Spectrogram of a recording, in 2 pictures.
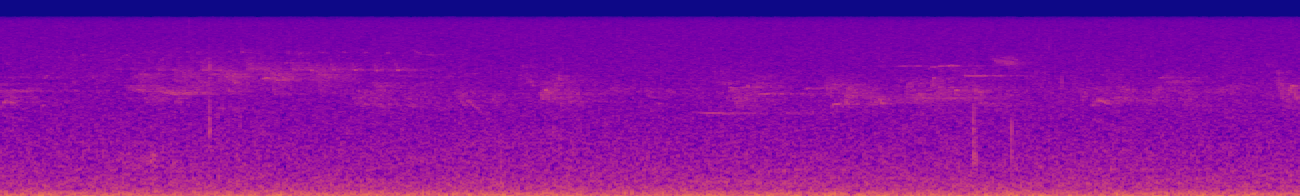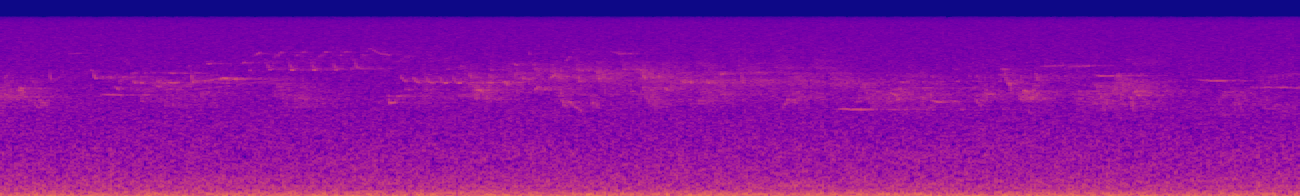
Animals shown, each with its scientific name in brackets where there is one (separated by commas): Red-eyed Vireo (Vireo olivaceus), Ovenbird (Seiurus aurocapilla), Hermit Thrush (Catharus guttatus), Black-capped Chickadee (Poecile atricapillus), Black-throated Green Warbler (Setophaga virens), Winter Wren (Troglodytes hiemalis)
